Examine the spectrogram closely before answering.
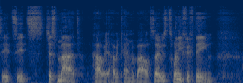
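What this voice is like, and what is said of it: Smiling, happy-sounding voice. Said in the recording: “my cheeks, the smile on my face, you can probably hear it in my voice”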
